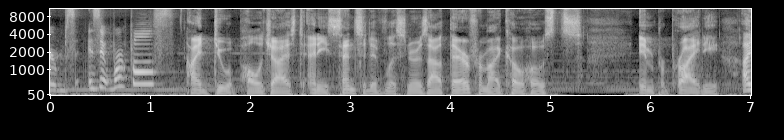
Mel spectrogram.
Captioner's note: sighs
